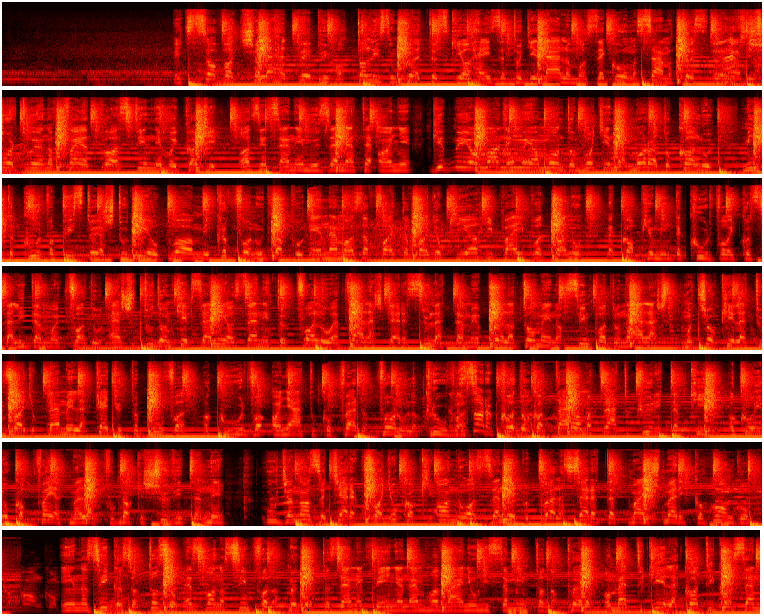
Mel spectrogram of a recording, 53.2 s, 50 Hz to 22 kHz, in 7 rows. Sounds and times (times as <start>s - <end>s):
Pop music: 1.7s - 53.1s
Funk: 22.8s - 33.0s, 46.5s - 53.1s.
